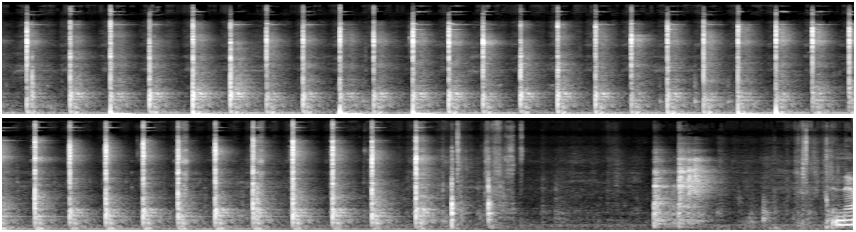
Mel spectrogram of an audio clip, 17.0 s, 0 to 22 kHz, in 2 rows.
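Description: A hammer taps a plug into a B16 engine block, about forty sharp, evenly spaced metallic strikes in a fast steady rhythm, close and ringing, then a brief quiet pause with faint handling noise.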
